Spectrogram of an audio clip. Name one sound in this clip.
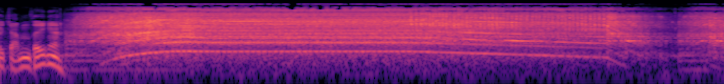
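An electric saw motor whirs up to speed, runs, then winds down.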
